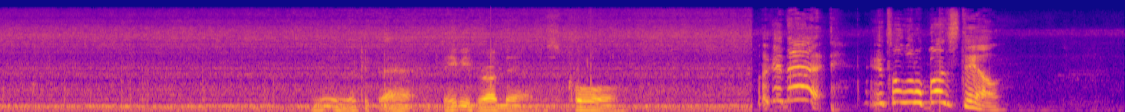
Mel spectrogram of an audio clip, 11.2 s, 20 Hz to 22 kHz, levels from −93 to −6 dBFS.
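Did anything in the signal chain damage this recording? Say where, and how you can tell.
Yes: regular ticks every 0.5 s from 0.41 to 10.9 s are periodic USB or driver dropouts, each blanking about a millisecond to silence at the driver stage.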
